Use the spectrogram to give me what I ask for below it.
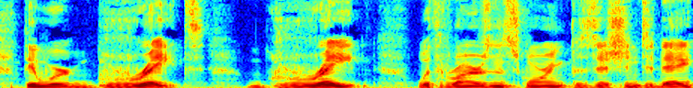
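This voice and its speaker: In a very clean recording with a silent background, a man speaks at medium pitch. His tone is animated. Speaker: baseball commentator / streamer. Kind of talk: live stream reaction and chat. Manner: fast.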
